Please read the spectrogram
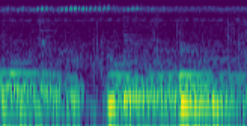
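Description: Insects singing in a steady high-pitched chorus, with background music of held notes underneath.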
